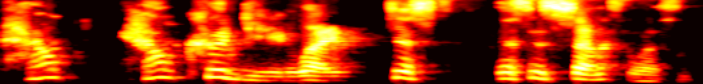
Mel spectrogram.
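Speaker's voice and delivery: acted-out furious, heated, angry outburst. Retelling shouting at a fleeing kid: retelling angry words. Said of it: "I was so mad".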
